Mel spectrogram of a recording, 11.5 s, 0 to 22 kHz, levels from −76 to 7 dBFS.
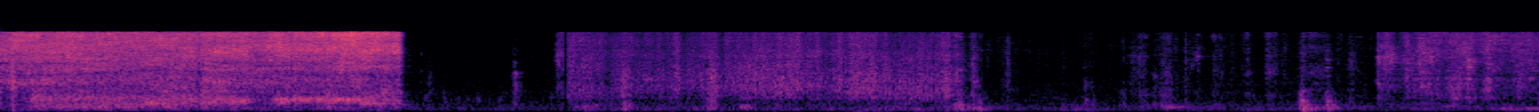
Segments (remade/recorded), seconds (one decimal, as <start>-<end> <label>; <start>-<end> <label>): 0.0-4.4 recorded; 4.4-6.5 remade; 6.5-11.5 recorded

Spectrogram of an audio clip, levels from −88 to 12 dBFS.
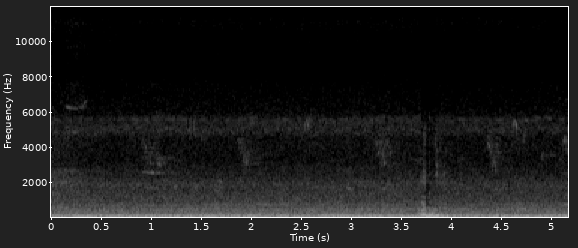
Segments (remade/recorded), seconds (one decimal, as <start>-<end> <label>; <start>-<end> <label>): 0.0-5.2 recorded

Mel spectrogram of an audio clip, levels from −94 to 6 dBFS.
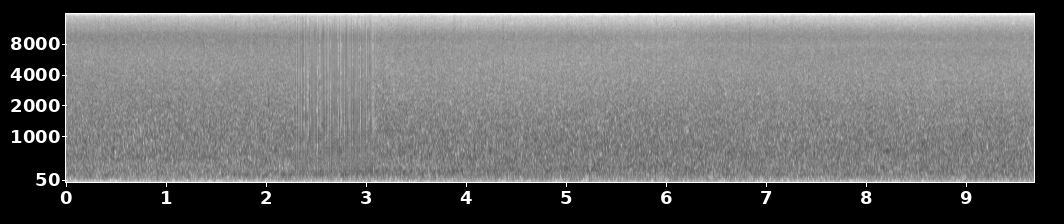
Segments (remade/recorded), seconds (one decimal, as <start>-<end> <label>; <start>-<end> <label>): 0.0-2.3 recorded; 2.3-3.1 remade; 3.1-9.7 recorded

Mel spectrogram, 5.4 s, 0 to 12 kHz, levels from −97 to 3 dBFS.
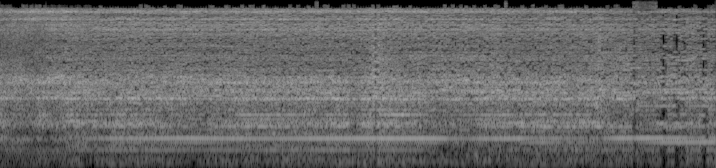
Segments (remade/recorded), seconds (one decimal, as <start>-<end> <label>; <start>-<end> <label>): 0.0-0.5 remade; 0.5-5.4 recorded

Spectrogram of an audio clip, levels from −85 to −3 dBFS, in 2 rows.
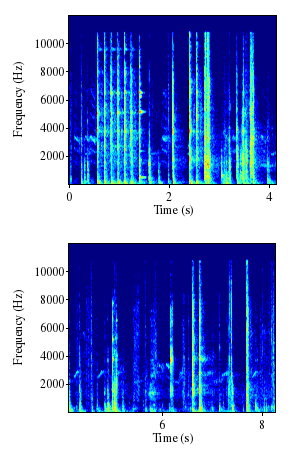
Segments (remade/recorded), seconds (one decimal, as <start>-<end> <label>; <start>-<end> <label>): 0.0-3.1 recorded; 3.1-3.7 remade; 3.7-6.2 recorded; 6.2-7.4 remade; 7.4-8.3 recorded

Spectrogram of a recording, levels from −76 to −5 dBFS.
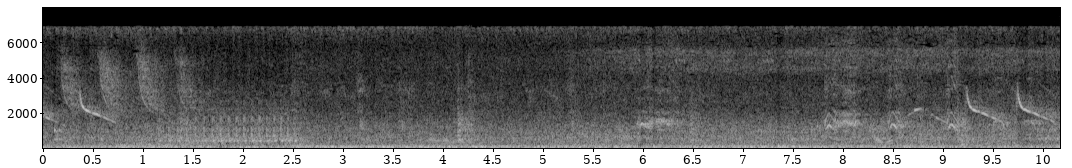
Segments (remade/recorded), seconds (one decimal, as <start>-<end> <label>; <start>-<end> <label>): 0.0-10.2 recorded

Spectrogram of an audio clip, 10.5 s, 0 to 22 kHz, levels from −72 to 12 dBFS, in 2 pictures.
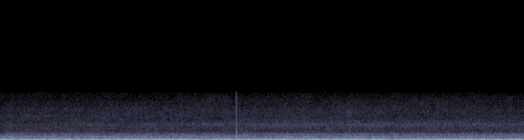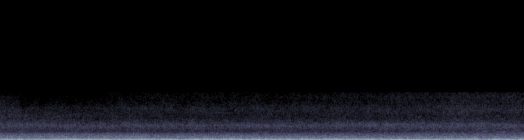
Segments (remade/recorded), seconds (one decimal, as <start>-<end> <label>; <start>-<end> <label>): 0.0-2.0 recorded; 2.0-3.2 remade; 3.2-3.6 recorded; 3.6-4.1 remade; 4.1-10.5 recorded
